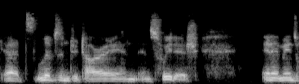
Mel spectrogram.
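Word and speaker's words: livsnjutare: yeah and I found this word it's it's pronounced more like leaves neutada and like it lives in jutare in Swedish and it means one who lives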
